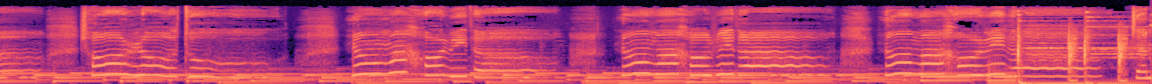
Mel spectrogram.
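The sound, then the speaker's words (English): An instrumental stretch of track two from a pop album plays steadily and loudly, with a pulsing bass line under bright, melodic synth-like lines and chiming accents; no voices are heard. “So I'm going to play oh, a great. bit of a track uh, from track two.”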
